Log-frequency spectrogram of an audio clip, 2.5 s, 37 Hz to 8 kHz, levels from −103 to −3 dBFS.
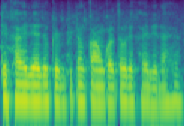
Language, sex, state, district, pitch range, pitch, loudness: Hindi, male, Madhya Pradesh, Umaria, 100-110 Hz, 105 Hz, -18 LUFS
